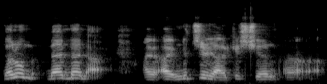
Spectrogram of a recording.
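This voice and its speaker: A young man from Lebanon calls in to a live show over an internet call. His voice is very bright and sharp, and he talks in a halting, stumbling way. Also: medium pitch. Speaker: caller. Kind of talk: phone-in call. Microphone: calling in over Skype.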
